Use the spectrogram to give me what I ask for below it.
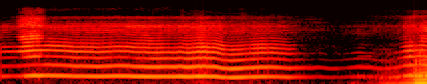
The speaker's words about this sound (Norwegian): Den bzzz-lyden kommer fra hvor raskt vingene vibrerer. Og mygg har litt av det samme.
